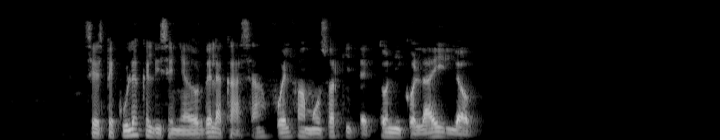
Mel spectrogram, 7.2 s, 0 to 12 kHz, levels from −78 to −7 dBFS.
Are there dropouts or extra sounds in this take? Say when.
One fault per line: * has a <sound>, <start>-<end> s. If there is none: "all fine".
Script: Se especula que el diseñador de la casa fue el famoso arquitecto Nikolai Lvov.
all fine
